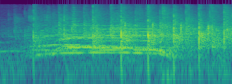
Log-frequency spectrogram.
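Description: A live audience at FMX bursts into steady applause with whoops and cheering voices rising over the clapping, loud and sustained for a couple of seconds, with sharp individual claps standing out.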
